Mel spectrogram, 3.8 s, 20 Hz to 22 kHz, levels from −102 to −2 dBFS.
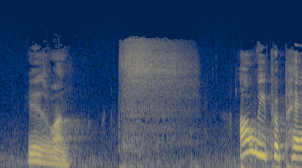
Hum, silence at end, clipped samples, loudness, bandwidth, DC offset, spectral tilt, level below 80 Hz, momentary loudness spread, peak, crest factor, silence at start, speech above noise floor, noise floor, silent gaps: none; 0 s; under 0.1%; -30 LUFS; 10.5 kHz; under 0.1%; -5 dB/octave; -50 dBFS; 20 LU; -12 dBFS; 20 dB; 0.35 s; 32 dB; -58 dBFS; none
